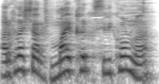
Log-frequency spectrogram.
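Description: A man calmly talking viewers through a repair job step by step, pausing often with fillers as he works. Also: high-pitched, slight background noise. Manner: plain and unhurried, addresses viewers as friends, frequent filler pauses. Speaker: DIY repair presenter. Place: workshop bench and outdoor paved yard.

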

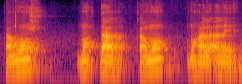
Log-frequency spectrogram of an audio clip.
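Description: A man teaches a religious lesson in a slow, unhurried voice with a gravelly edge. He keeps checking that his listeners understand and lifts his voice to chant Arabic phrases. The sound is echoey, as in a large hall. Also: fairly low pitch, fairly even intonation, a little mellow, a little hiss or hum. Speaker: Islamic teacher explaining a classical fiqh text. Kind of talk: informal religious lesson, reading Arabic text and explaining it. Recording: echoey room.

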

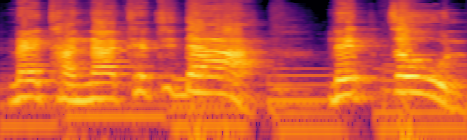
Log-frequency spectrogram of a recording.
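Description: A woman's voice: normal speed, pushed and bright, faint music behind, close to an everyday voice. A woman voicing a strict, stern little floating fairy girl who scolds.

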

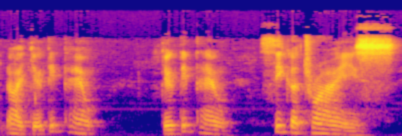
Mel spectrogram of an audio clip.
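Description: A man's voice: mid-range voice, fairly bright tone, poor audio. Vietnamese-accented male English teacher. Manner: switches between quick explanations and slow drawn-out model pronunciations. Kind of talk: classroom vocabulary lesson.

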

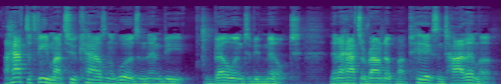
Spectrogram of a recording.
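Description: A man's voice: medium pitch, a little fast, a bit bright, natural voice. A man doing a drawling country farmer. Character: plain-spoken slow rural farmer man.

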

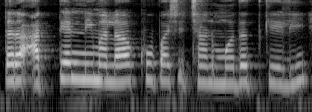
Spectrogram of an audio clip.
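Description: A woman's voice: sits high, little pitch movement, unhurried, darkish tone. A young woman, chatting homely and straight to her viewers as she narrates her vlog. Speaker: vlogger.

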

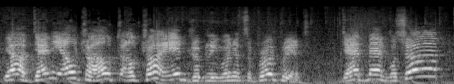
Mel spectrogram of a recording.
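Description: A man's voice: high-pitched, big pitch swings, normal speed, fairly bright tone, distant mic, faint music behind. A man commenting on his own gameplay during a live stream, his voice run through a voice changer. He chats with viewers between plays and swears when things go wrong. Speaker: gaming streamer.

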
